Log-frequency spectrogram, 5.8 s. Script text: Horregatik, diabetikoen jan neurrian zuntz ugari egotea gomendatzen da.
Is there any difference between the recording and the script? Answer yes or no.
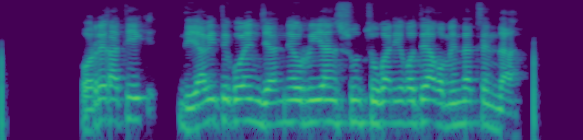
no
